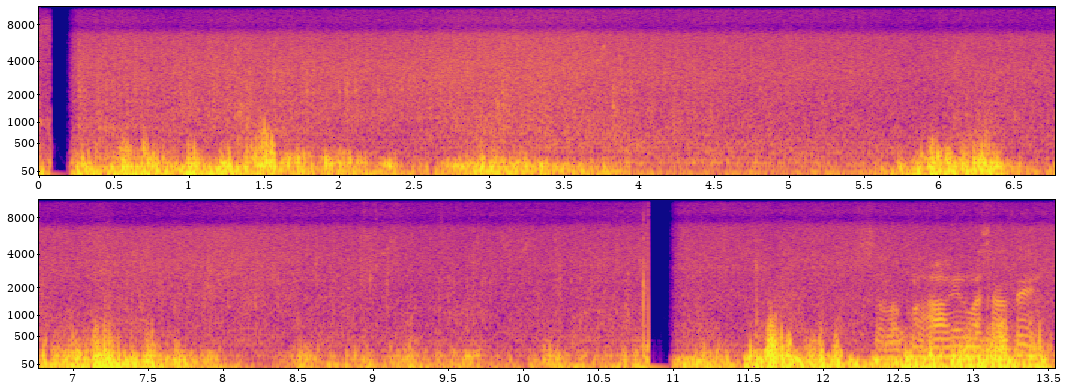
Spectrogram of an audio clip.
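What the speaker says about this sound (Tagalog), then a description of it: "Sarap na ihip ng hangin." Wind gusts through leaves on a vegetable farm growing eggplant and tomatoes, a steady rustling hiss that swells and fades in waves, with people's voices partly under it.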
